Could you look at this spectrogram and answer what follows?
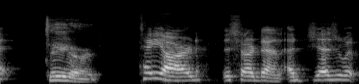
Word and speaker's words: Teilhard: And so sometime, I think it was in 1969, or maybe I came across concepts of Teilhard de Chardin.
